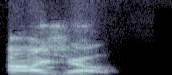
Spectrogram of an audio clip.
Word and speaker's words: ajo: And in Ladino was pronounced ajo. – Ah. – Which is pronounced. – Oh. – Say, yeah, ija. Instead of iha, like daughter. So yeah.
